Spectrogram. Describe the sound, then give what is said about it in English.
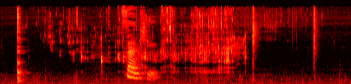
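Water is poured briefly into a glass, its gurgle rising in pitch as it fills, with a few light clinks and drips around it and a short spoken remark. “Please get me a glass of water.”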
